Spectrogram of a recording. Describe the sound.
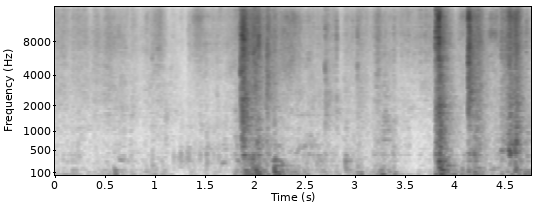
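Tape is peeled and a package holding a computer is torn open, with two loud bursts of ripping and rustling rising out of a quieter bed of handling noise.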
